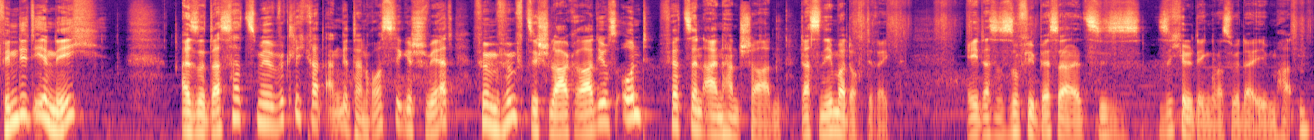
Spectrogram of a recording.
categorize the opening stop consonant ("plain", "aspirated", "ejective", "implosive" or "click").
plain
